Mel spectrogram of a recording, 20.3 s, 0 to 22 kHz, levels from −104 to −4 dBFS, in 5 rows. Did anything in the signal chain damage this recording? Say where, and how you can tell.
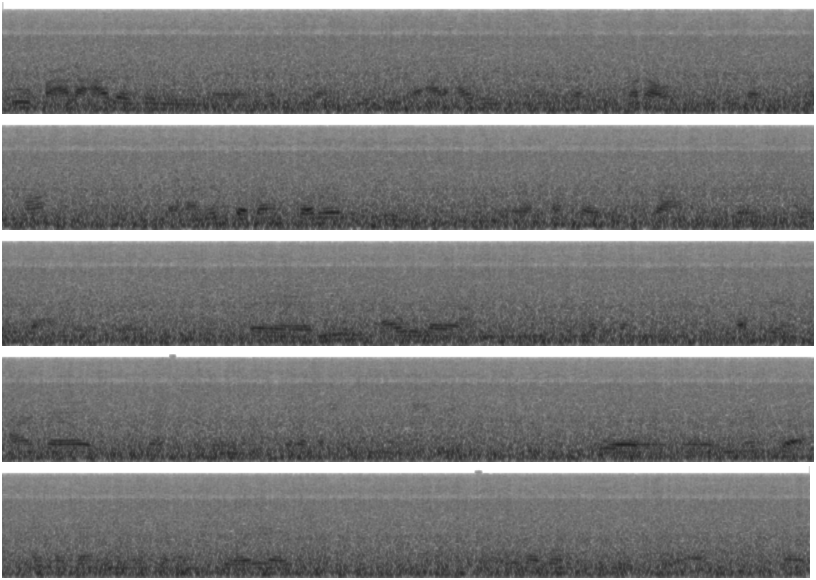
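No, nothing in the signal chain has audibly damaged this speech, and no stage from capture through playback leaves a fault that can be heard.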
